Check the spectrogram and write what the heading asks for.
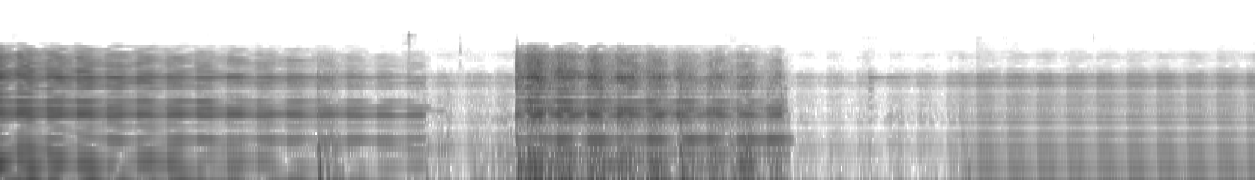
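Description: A steady, harsh distorted drone from a guitar amp simulator, with a signal sent into the guitar amp and the guitar level brought up on a mixer, swelling louder for a couple of seconds midway before dropping back to a quieter, buzzy hum. No voices are heard.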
